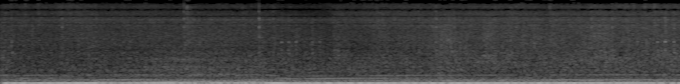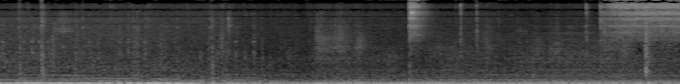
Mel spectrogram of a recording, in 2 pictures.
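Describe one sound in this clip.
A bus engine hums low and steady as the bus drives.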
